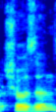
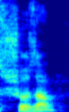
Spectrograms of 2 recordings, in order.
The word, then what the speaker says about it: Chosen: Par nous contre, avons ça, donc ça se prononce pas Chosen, ça se prononce Chosen.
